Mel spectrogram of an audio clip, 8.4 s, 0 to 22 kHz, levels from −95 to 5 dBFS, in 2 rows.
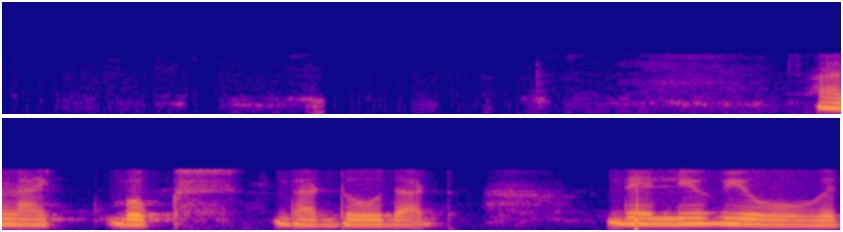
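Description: Throughout, the speech sounds muffled and narrow, with scratchy s sounds and a granular hiss beneath it. This is the Bluetooth CVSD headset codec, which cuts everything above 4 kHz and encodes one up-or-down bit per sample, fitting a 64 kbps stream.

At 7.36 s a brief tick interrupts the speech. A Bluetooth headset packet was repeated: about 7.5 ms of audio was lost, which fits two lost packets, and the decoder replayed the previous packet's data instead.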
